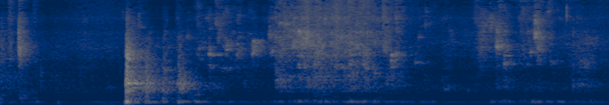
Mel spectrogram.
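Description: Water splashing and trickling as a cleaning cloth is wetted. It starts suddenly about a second in, and there are shorter bursts of trickling later.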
